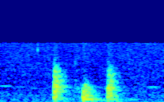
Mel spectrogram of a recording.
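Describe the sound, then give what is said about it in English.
Three sharp knocks on a door in a quick, even rhythm, distinct against a faint background hum. “Oh, and now there's a knock at the door.”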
